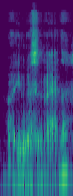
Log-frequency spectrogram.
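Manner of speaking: high soft whisper to the cat; whispered coo. Real, not acted. Owner whispers the question to the cat. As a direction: ask it in a gentle whisper.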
